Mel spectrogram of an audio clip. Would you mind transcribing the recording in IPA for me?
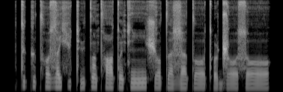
t ɯ k ɯ t̪ʰ ɔ z a ç ʉ tʼ ʉ t̪ ɑ̃ t̪ʰ ɑ t ɔ̃ t͡ɕ ĩː ʃ ɔ t̪ a ɮ a t̪ ɔː tʼ ɔ ɖ͡ʐ ɔː s ɔː

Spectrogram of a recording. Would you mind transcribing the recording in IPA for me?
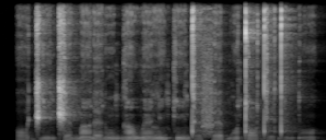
ɔ˨ d͡ʒ ĩ˨ d͡ʒ ɛ˨ m ã˧ ɾ ɛ˨ ɾ ũ˨˦ ɡ ã˦ w ɛ̃˦ l ĩ˦ k ĩ˦˨ d ɛ˨ f ɛ˨˦ b ɔ̃˦ t ɔ˦˨ d e˨ d ɛ̃˨ ɡ͡b ɔ̃˨˦

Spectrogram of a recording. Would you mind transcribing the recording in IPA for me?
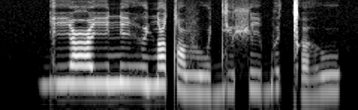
ɡ iː˦ ʕ iː˦ n i˦ ɦ ɨ˦ nʲ u˦ tˤ u˨ v u˨ dʲ ɨ˧ ʃ i˧ b ɘ˦˨ ǀ ɐ˨ ɦ u˧

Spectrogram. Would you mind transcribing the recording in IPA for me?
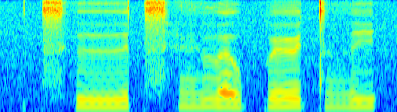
t͡sʰ ɨː t͡sʰ ɛ̤ ð ə u̯ p ø t ə̤ i̯

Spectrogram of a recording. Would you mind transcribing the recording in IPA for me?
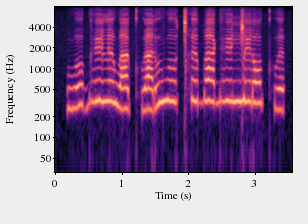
w o˩˧˩ ɡʱ ø˥ l ə˥ w a˩˧˩ kʷʰ a˩˧˩ ɾ u˥ w o˥ ǀʰ ə˥ b a˥ ɡʱ ø˥ ŋ͡ǀ ø˥ ɾ ɔ˥ kʷʰ ə˥

